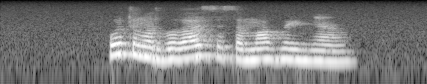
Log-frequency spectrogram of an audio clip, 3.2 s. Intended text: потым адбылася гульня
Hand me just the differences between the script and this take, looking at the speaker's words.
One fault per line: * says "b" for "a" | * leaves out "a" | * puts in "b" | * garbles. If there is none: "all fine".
* puts in "сама"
